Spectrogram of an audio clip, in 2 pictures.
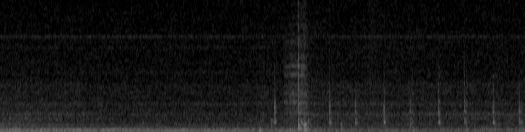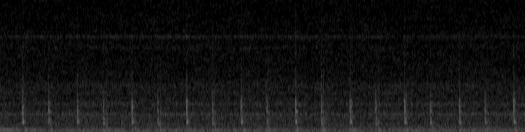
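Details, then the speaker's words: Antique Enfield Westminster-chime mantle clock, fully wound, after nudging the pendulum: even ticking about ninety per minute with steady spacing; almost perfect, running close to in beat. "So as you can hear, it's almost perfect."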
